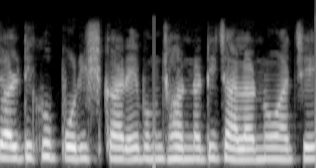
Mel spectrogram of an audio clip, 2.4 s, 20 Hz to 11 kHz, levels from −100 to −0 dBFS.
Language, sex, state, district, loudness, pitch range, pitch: Bengali, female, West Bengal, Kolkata, -16 LUFS, 215-230 Hz, 225 Hz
